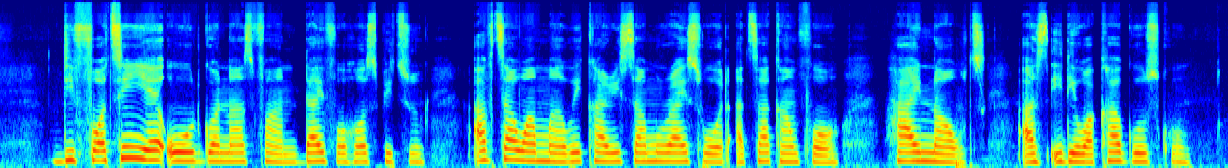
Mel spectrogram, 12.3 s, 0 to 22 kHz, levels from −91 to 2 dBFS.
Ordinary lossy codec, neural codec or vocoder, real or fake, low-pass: none; none; real; none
